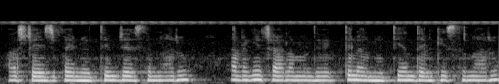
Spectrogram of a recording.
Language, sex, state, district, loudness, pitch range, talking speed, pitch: Telugu, female, Andhra Pradesh, Srikakulam, -14 LUFS, 190-200 Hz, 145 wpm, 195 Hz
